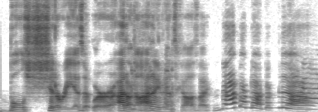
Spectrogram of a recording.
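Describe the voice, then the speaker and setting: Talking very fast with an American accent, a man swings widely in loudness over noticeable background noise. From New York (Western New York). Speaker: podcast host and Twitch streamer. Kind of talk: casual chat.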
